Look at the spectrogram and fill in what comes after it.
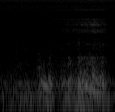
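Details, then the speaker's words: A sleeping pet named in the recording gives two slow, quiet, low rumbling swells of noisy breathing over faint room background; snoring. "Can you hear snoring?"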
